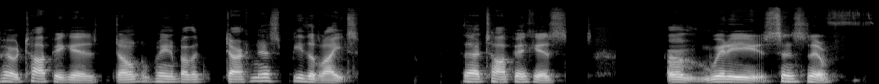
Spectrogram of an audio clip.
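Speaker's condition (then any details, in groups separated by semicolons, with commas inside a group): Down syndrome; present from birth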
